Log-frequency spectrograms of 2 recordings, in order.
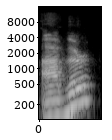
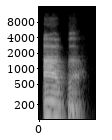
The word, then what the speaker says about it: aber: un shua pues entonces en el Alemán pasa algo parecido cuando las seres están al final tienden a no sonar o sea en vez de eso sonar como aber lo suenan como Aba AB con un son sonido a más o menos aquí al final en vez de un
